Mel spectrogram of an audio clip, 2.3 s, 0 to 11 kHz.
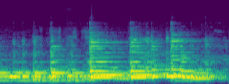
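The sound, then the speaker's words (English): An electric guitar being tuned up on 11 Mile Sessions Live before the final track, with loud, distorted sustained notes struck a few times in a row and bending slightly in pitch. No one speaks. “I know you guys aren't doing those 2 and 3 minute songs, so we'll let the master there tune up a little bit before we finish up.”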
